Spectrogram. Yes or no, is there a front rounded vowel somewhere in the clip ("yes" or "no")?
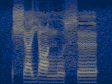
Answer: yes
